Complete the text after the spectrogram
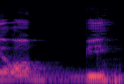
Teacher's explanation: اس را کو موٹا کر کے پڑھیں گے کیونکہ را پر زبر ہے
